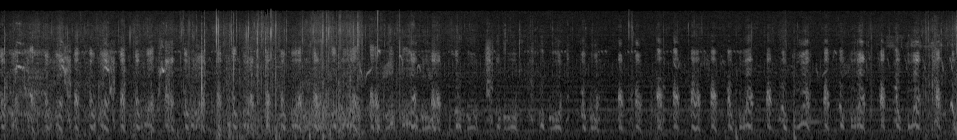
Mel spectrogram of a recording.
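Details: Chukar partridge calling. Short, clucking chuck notes repeat in a steady series, nearly two per second, growing more even after a noisy, crowded opening with clicks and scratching.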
